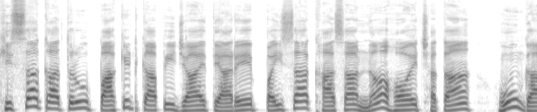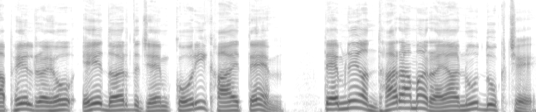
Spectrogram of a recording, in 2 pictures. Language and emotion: Gujarati, neutral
